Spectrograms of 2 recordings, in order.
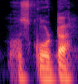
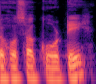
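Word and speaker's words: ಹೊಸಕೋಟೆ: میں ایک قصبہ ہے ہوسکوٹا، جس کا مقامی زبان میں تلفظ ہوتا ہے ہوسا کوٹے، جس کا معنی ہوتا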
